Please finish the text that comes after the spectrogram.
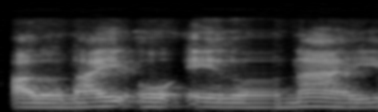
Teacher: acuérdense que es como cuando uno pronuncia también en inglés que no es exactamente la vocal como nosotros pensamos verdad sino que es una a entre a y e · no es exactamente la vocal como nosotros pensamos, ¿verdad? Sino que es una A entre A y E. Entonces, por eso algunos pronuncian Adonai y otros pronuncian Edonai.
